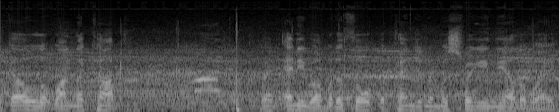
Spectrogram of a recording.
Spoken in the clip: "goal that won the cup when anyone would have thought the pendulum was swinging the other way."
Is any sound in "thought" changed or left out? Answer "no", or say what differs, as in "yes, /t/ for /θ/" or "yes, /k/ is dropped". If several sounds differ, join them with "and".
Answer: no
